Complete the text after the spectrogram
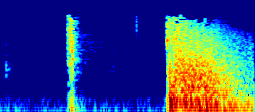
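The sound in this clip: A paintball gun fires at a board held up as a target: a sharp pop, a faint tick, then a louder burst of noise that dies away over a moment.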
